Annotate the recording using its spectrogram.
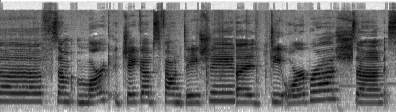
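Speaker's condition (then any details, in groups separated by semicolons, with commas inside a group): No condition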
